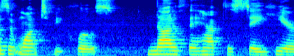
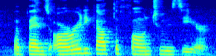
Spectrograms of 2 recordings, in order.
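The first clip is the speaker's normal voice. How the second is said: ordinary delivery, nothing marked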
